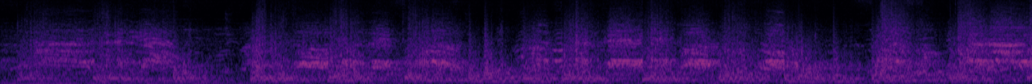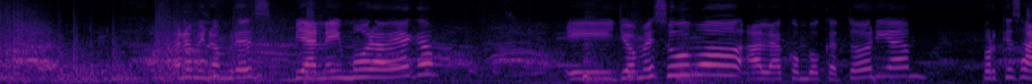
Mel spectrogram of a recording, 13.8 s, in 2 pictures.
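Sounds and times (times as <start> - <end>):
thuds: 0.0 - 9.2
large crowd of women chanting in unison: 0.0 - 13.7
speech: 8.2 - 9.9, 10.6 - 13.7.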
